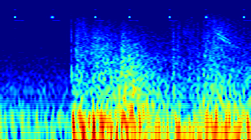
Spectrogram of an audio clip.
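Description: Rapid sustained firing from an anti-missile system in the BattleTech video game, a dense crackling burst that starts abruptly and stays loud and steady to the end.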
